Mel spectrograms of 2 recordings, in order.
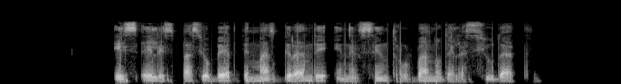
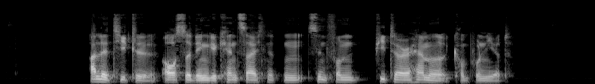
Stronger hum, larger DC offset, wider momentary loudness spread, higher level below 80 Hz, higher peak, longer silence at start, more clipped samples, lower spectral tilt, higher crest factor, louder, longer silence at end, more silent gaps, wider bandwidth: neither; neither; about the same, 8 LU vs 9 LU; first, -52 dBFS vs -60 dBFS; about the same, -2 dBFS vs -2 dBFS; first, 1.15 s vs 0.9 s; neither; about the same, -3.5 dB/octave vs -4 dB/octave; about the same, 18 dB vs 20 dB; about the same, -19 LUFS vs -20 LUFS; about the same, 0.85 s vs 0.85 s; first, 5.18-5.23 s vs none; second, 8 kHz vs 11.5 kHz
